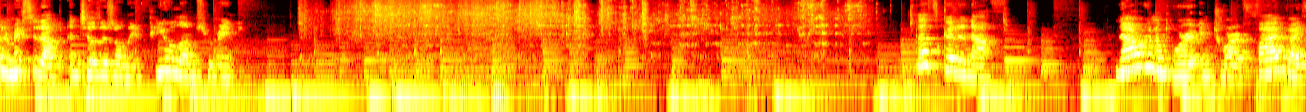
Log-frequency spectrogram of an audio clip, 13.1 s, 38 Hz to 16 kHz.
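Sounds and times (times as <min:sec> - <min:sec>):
background music with bass line: 0:00.0 - 0:13.0
plastic bricks clattering in glass bowl: 0:03.0 - 0:08.8.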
